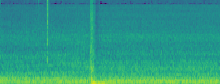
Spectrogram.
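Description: Steady low rumble inside a car cabin, with a light click about a second in and a single sharp thump just before two seconds, the loudest sound.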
